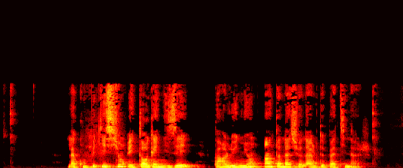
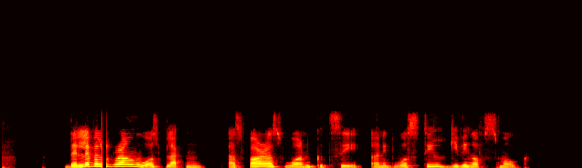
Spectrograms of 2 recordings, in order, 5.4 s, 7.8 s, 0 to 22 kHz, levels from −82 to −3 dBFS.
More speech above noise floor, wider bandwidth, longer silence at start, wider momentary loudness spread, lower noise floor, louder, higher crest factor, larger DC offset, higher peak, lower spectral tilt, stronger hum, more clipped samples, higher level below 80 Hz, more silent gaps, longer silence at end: second, 48 dB vs 61 dB; first, 11.5 kHz vs 7.6 kHz; about the same, 0.15 s vs 0.05 s; second, 9 LU vs 13 LU; second, -68 dBFS vs -86 dBFS; first, -21 LUFS vs -25 LUFS; about the same, 18 dB vs 18 dB; neither; about the same, -4 dBFS vs -6 dBFS; about the same, -5 dB/octave vs -5 dB/octave; neither; neither; about the same, -60 dBFS vs -58 dBFS; neither; second, 0.35 s vs 0.9 s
